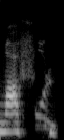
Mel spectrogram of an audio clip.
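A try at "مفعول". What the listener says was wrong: মাফউল। আইন তো আফা, আইন একটু ভিতর থেকে হয় না, মাফউল।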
